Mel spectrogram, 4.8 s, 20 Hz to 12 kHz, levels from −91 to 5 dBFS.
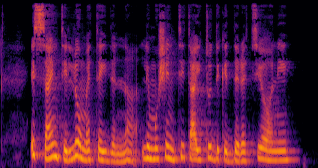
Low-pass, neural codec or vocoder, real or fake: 10.8 kHz; none; real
